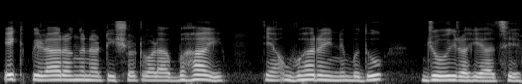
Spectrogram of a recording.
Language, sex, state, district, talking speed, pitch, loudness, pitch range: Gujarati, female, Gujarat, Valsad, 150 wpm, 195 Hz, -16 LUFS, 185-210 Hz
